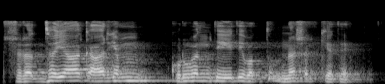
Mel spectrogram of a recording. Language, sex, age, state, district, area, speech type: Sanskrit, male, 18-30, Karnataka, Chikkamagaluru, rural, spontaneous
